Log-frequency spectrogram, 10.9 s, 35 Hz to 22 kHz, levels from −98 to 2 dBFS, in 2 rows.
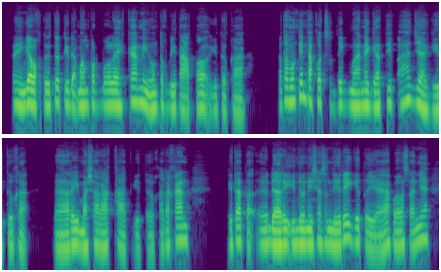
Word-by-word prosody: sehingga 150 +1 +6
waktu 140 0 0
itu 165 - 0
tidak 140 -2 0
memperbolehkan 145 +3 +1
nih 145 - +3
untuk 130 +2 0
ditato 125 0 -1
gitu 115 -1 -6
Kak, 100 -3 -6 0.4
atau 160 +4 -2
mungkin 180 +2 +2
takut 165 0 +2
stigma 145 -1 -2
negatif 140 +2 +1
aja 165 -3 +1
gitu 115 -1 -4
Kak, - - -6 0.3
dari 105 +4 +1
masyarakat 110 -2 -1
gitu? 95 -1 -10
Karena 110 +4 -6
kan, 150 0 +2 0.6
kita 145 +2 +2
ta - - -5
eee, 125 +1 0
dari 125 -1 +5
Indonesia 130 +1 +3
sendiri 130 +6 +2
gitu 140 -5 -3
ya, 100 +5 0
bahwasanya 125 +6 -1
130 Hz, 175 wpm, -24 LUFS, 115-145 Hz, 0.6 s, sehingga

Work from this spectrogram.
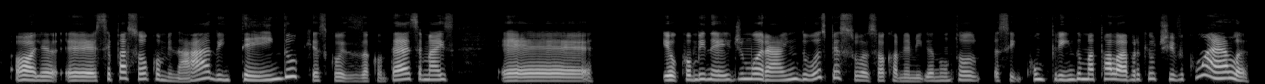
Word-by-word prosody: "Olha, 190 -4 +4
eh, 180 -1 +3
você 215 +7 -7
passou 285 -3 +1
o - - -5
combinado, 225 - 0
entendo 220 - -1
que - - -8
as 180 - -7
coisas 150 -4 -7
acontecem, 225 - +1
mas, 220 +1 +1 0.5
eh, 170 -1 +2 0.7
eu 205 -1 +5
combinei 215 +1 -1
de 245 +4 -7
morar 215 -6 +3
em 235 +4 -1
duas 245 +8 -3
pessoas, 200 - -5
só 180 - -2
com 180 - -10
a - - -14
minha 155 0 -7
amiga, 150 +4 -6
não 180 +1 -9
tô 200 -2 -4
assim, - - -10
cumprindo 225 0 -3
uma 240 -1 +2
palavra 230 -3 +3
que - - -21
eu - - -4
tive 230 -1 -7
com 325 - -10
ela. 285 -2 +5
210 Hz, 170 wpm, -25 LUFS, 180-240 Hz, 0.7 s, eu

